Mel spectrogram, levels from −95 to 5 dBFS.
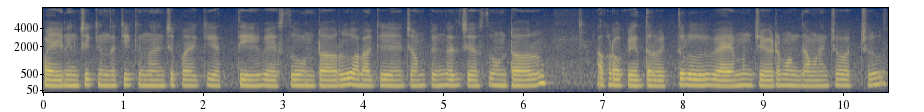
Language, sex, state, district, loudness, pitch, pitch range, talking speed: Telugu, female, Andhra Pradesh, Guntur, -19 LUFS, 160 Hz, 155-170 Hz, 45 wpm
